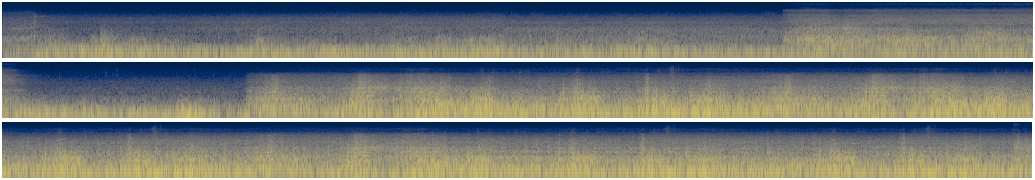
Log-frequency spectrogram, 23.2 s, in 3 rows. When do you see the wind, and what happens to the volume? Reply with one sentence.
You can hear the wind from 0.0 to 23.1 s, getting louder.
